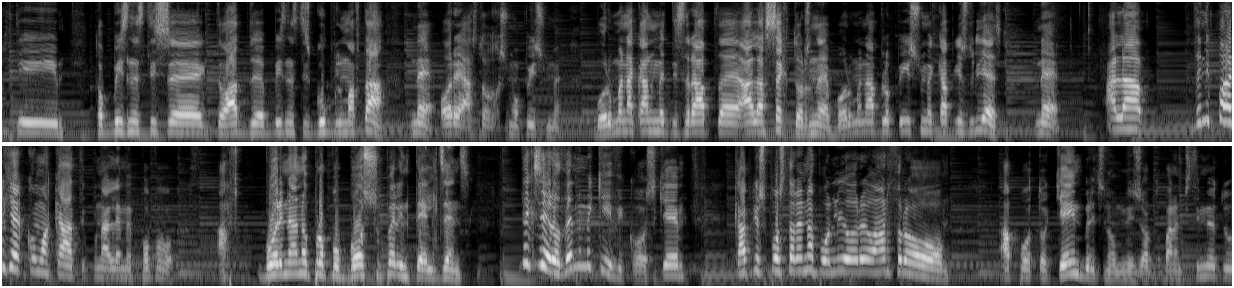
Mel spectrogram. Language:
Greek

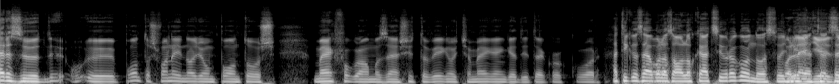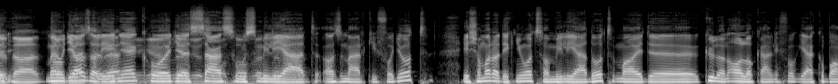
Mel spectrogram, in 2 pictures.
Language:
Hungarian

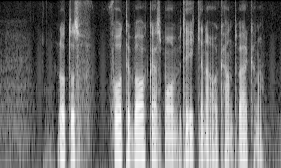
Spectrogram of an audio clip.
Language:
Swedish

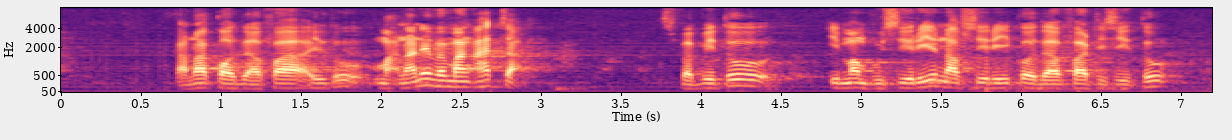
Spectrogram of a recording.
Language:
Indonesian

